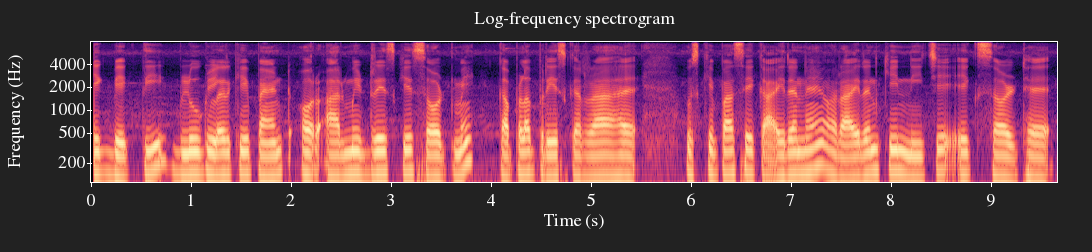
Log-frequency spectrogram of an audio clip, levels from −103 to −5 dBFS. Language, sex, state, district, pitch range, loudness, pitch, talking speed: Hindi, male, Jharkhand, Jamtara, 125-145 Hz, -16 LUFS, 135 Hz, 180 wpm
